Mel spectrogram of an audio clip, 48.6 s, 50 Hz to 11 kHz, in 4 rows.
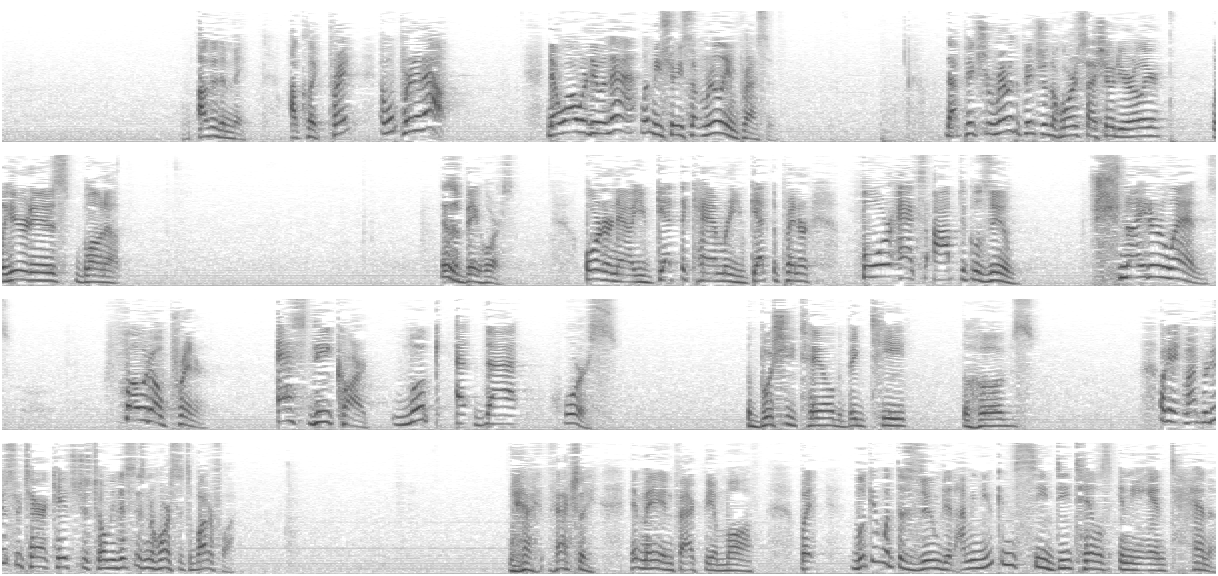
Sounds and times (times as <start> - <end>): Speech: 1.8 - 4.6, 5.4 - 7.8, 9.4 - 13.4, 16.5 - 17.4, 18.0 - 22.4, 23.0 - 24.4, 25.3 - 26.4, 27.0 - 30.5, 31.7 - 34.7, 35.8 - 38.8, 41.5 - 48.5.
